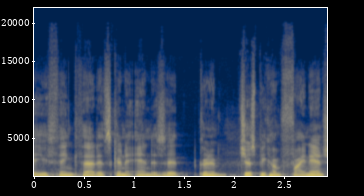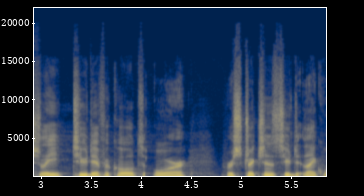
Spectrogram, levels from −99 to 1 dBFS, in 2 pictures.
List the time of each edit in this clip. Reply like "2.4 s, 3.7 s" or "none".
none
